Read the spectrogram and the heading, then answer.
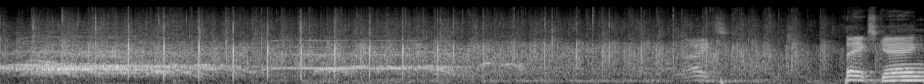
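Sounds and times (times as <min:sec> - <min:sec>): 
whoops and cheers: 0:00.0 - 0:05.9
audience applause: 0:00.0 - 0:09.2
speech: 0:08.4 - 0:09.2.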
